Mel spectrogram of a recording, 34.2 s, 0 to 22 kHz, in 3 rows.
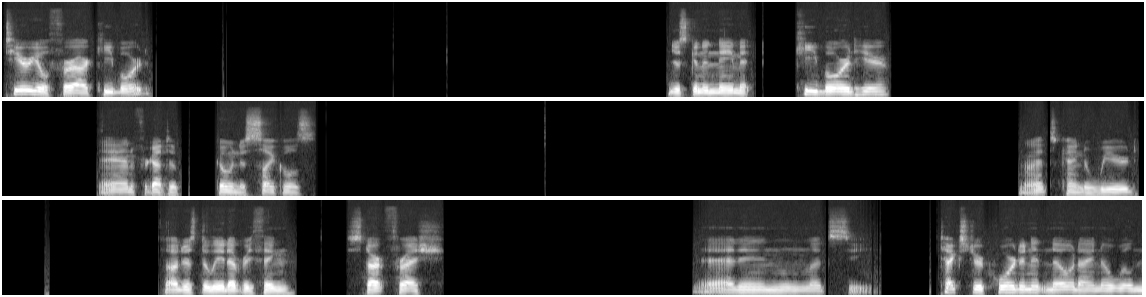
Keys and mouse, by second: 2.1-4.5 middle drag, 4.9 Tab, 6.7 click, 13.6-15.0 drag, 19.3-20.6 right drag, 19.6 g, 20.2 a, 20.3 a, 26.3 x, 26.8 shift+a, 30.4 shift+a.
